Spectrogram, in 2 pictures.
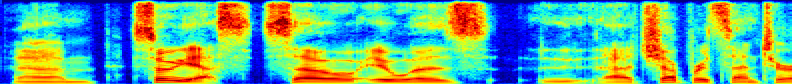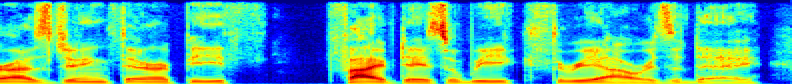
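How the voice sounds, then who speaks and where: A young man, a stroke survivor appearing as a podcast guest, tells his story candidly in casual conversation, with lots of fillers and the occasional laugh. His mid-range voice is steady and a bit dark, at a normal speed. The studio-quality recording has no echo.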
